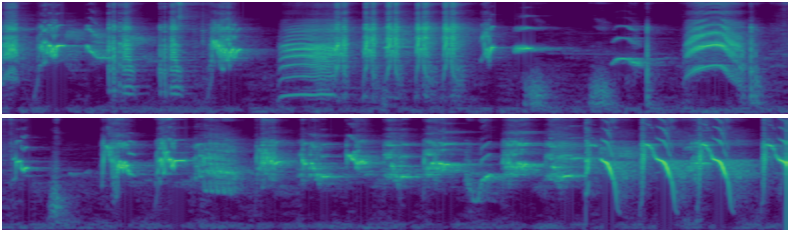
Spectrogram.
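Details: Starling song used to spur a silent jalak into singing: continuous chattering of harsh buzzes, rapid clicks, rasping squawks and slurred whistles with barely any gaps.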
